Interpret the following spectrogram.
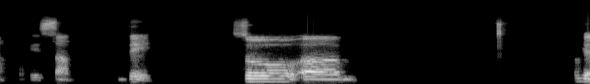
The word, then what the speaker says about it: ce: S. All of you pay attention to the pronunciation.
